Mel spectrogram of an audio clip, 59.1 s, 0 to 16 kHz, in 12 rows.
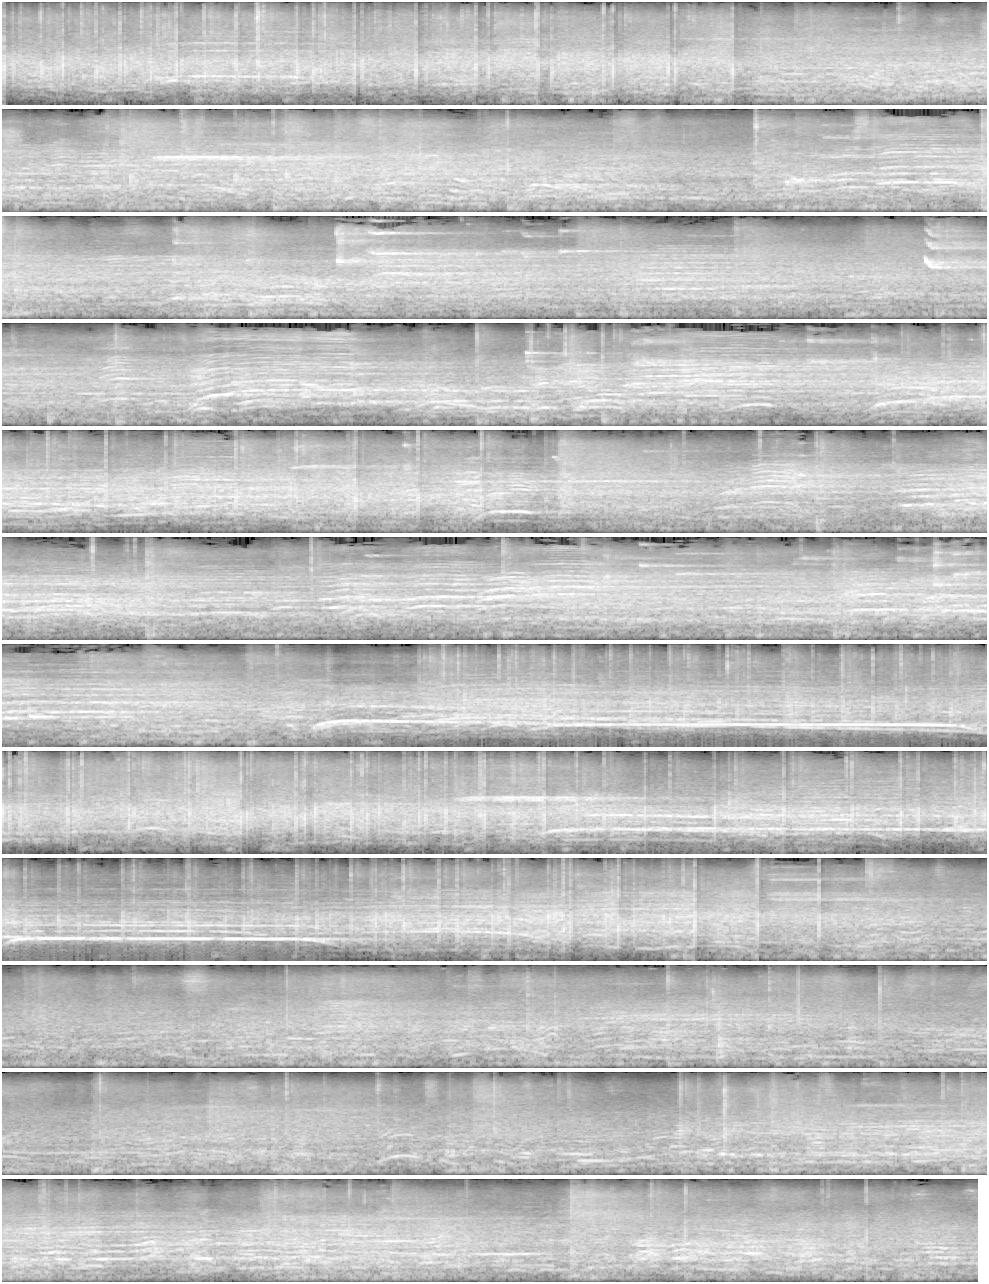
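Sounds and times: ball hits and bounces: 8.7s - 10.1s
people calling and shouting: 41.3s - 59.0s.

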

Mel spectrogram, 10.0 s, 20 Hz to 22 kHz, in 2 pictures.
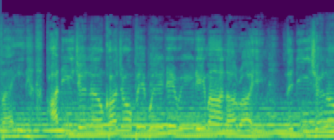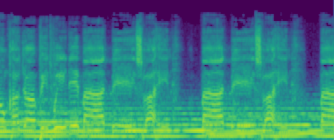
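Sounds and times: chanted vocal sample: 0.0s - 10.0s.

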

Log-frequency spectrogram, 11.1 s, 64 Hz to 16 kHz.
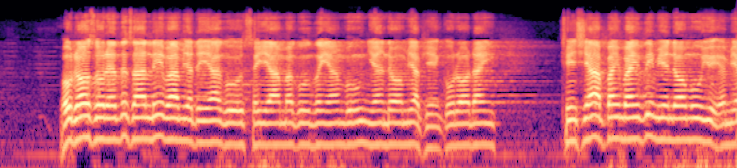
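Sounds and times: monk chanting: 0.9s - 11.0s.

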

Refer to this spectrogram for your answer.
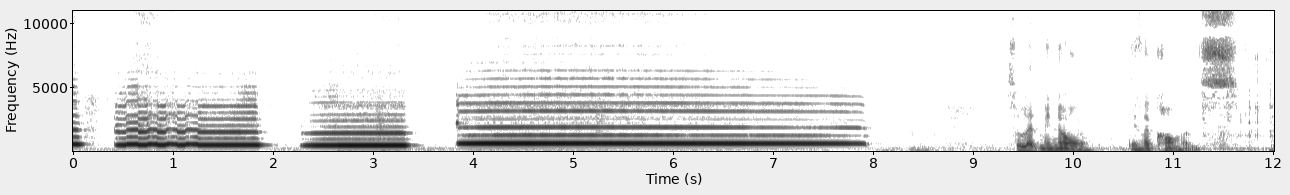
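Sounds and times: wooden flute playing: 0.0s - 8.0s
breath: 8.4s - 9.3s.

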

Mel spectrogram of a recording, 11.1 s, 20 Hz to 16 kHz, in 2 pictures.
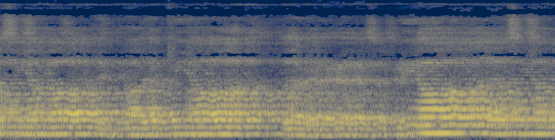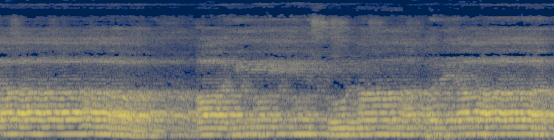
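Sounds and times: man singing unaccompanied: 0.0s - 11.0s.

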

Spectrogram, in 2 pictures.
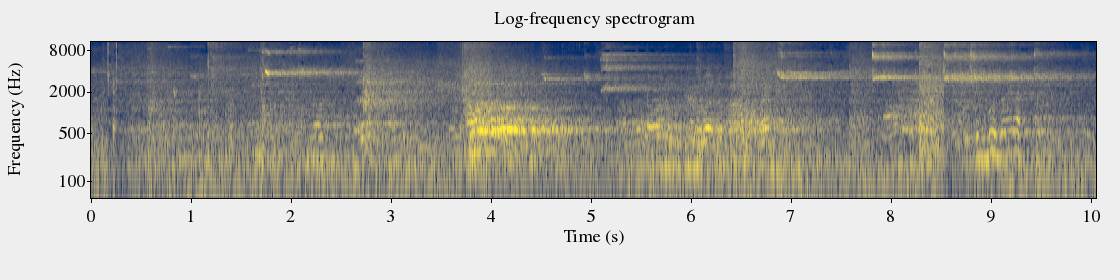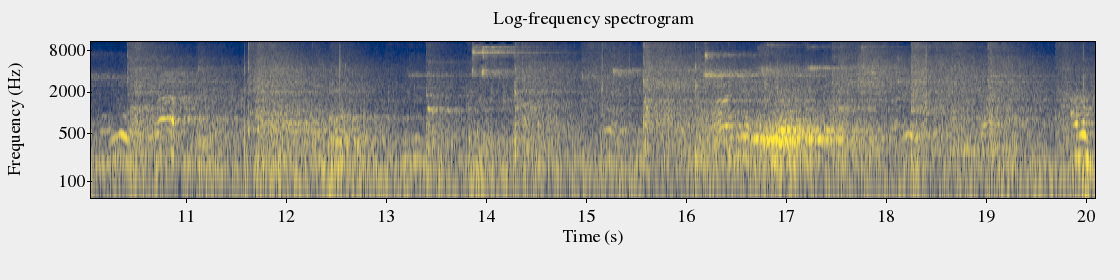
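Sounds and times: shoes squeaking on court: 0.0s - 2.7s, 4.4s - 5.6s, 6.6s - 9.9s, 13.2s - 18.4s
rackets hitting shuttlecock: 13.4s - 16.4s.

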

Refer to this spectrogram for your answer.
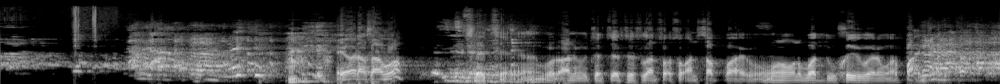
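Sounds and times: people laughing: 0.0s - 3.6s, 9.1s - 10.0s.

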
